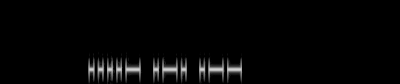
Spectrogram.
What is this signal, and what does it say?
Morse code, heard as a keyed tone, about 26 wpm, 700 Hz. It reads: 4RW
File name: Speed-Racing - Three Letter-Number Combinations - 22wpm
